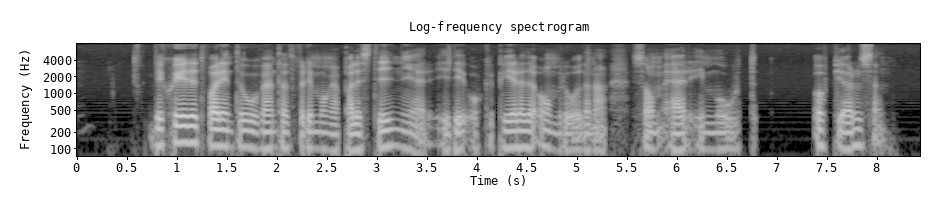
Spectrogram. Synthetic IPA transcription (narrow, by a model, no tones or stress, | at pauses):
bɛɧeːd̪ət̪vaɾɪnt̪əuːvɛnt̪at̪fœɖɛmɔŋːapʰalɛst̪ʰiːnɪə̰ɾɪd̪ɛʔɔkɵpʰeːɾad̪ə̰ʔɔmɾo̰ːd̪əɳa̰sɔ̰mæɾɛ̰mṵːt̪ | ɵpːjœːɾəlsən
